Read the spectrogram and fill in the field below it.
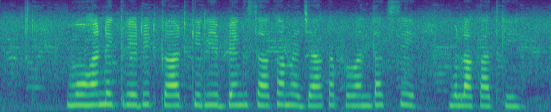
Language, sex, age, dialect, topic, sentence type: Hindi, female, 56-60, Awadhi Bundeli, banking, statement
